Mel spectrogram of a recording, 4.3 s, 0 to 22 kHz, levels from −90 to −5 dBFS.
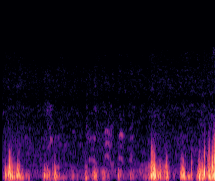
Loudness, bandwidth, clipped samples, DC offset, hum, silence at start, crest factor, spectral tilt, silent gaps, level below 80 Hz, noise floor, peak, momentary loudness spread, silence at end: -26 LUFS; 1.9 kHz; under 0.1%; under 0.1%; none; 0.1 s; 20 dB; -12.5 dB/octave; none; -36 dBFS; -51 dBFS; -4 dBFS; 22 LU; 0 s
